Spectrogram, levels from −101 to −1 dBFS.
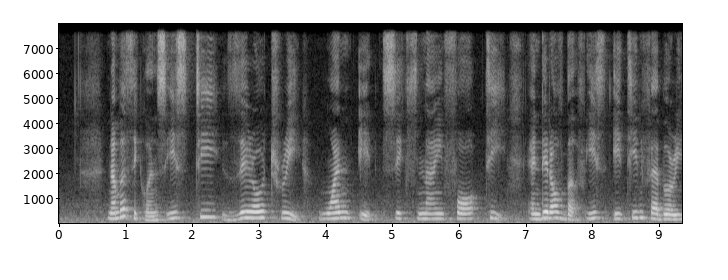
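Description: Nothing in this recording stands out as a technical fault, so there's nothing to point to at any moment along the way.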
